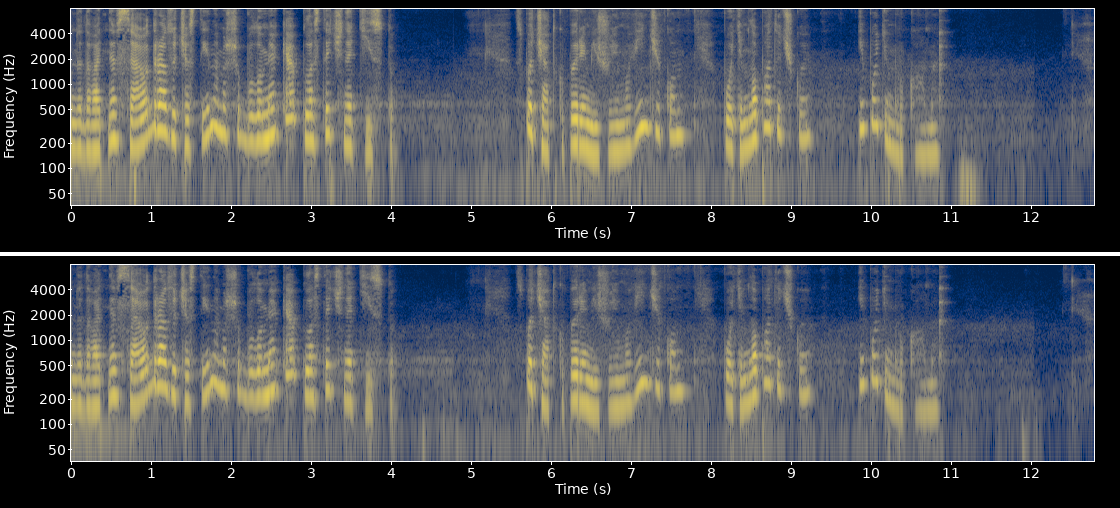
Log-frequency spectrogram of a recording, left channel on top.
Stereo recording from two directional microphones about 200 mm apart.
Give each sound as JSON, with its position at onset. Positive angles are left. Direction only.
{"t": 0.0, "sound": "speech", "side_deg": 25}
{"t": 5.1, "sound": "speech", "side_deg": 25}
